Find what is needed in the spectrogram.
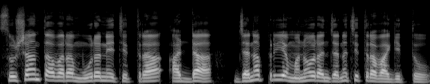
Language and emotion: Kannada, neutral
